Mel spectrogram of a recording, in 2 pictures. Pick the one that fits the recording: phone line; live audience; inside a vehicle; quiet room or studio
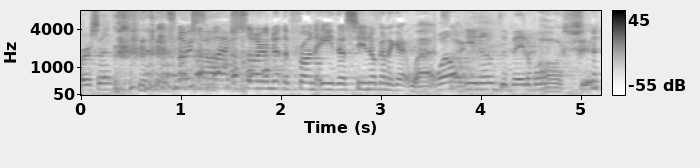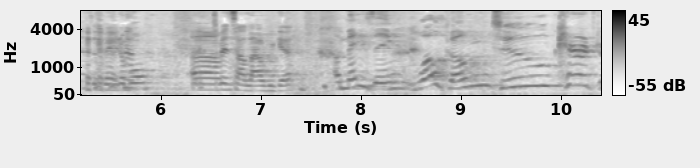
live audience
